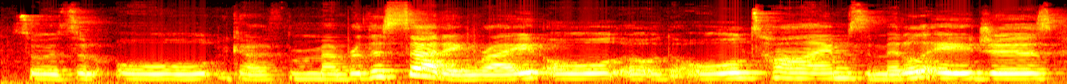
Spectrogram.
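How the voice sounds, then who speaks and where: A woman librarian reading a children's story aloud, pausing for casual explanations. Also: mid-range voice, fairly even intonation, darkish tone. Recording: echoey room sound.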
